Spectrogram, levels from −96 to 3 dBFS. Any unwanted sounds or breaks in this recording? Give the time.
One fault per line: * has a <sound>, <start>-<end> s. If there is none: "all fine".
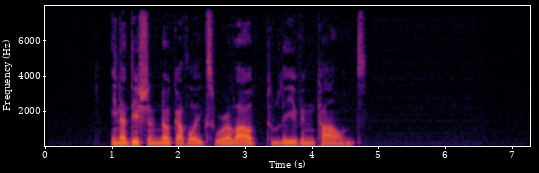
all fine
